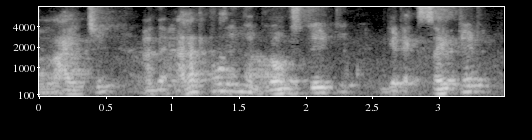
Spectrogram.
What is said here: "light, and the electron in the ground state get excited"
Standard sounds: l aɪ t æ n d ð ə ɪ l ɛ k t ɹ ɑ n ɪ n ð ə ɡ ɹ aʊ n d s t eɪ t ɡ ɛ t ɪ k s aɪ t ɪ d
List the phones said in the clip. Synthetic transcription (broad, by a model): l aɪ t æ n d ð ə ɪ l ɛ t ɑ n ɪ n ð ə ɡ ɹ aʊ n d s t eɪ t ɡ ɛ t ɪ k s aɪ t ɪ d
